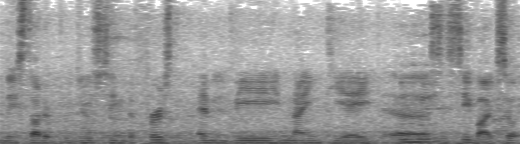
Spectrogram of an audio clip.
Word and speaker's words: Emmevi: MV austa when they started producing the first MV 98 uh cc bike so 8 years ago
